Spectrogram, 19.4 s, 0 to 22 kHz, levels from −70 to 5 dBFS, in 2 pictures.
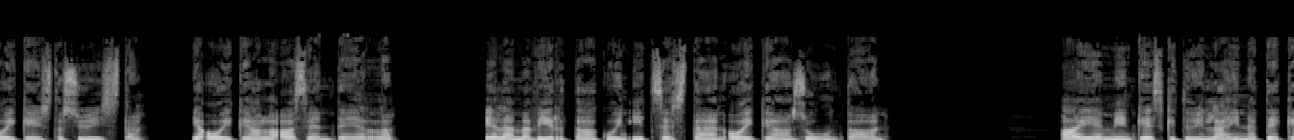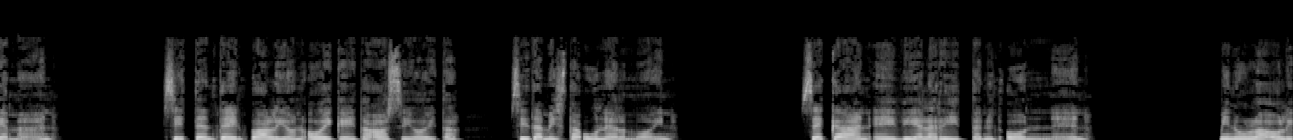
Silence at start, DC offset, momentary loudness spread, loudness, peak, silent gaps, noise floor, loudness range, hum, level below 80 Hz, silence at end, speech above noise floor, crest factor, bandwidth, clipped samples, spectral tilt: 0 s; under 0.1%; 10 LU; -17 LUFS; 0 dBFS; 1.18-1.43 s, 3.10-3.64 s, 6.76-7.44 s, 10.23-10.90 s, 14.86-15.68 s, 17.97-18.85 s; -64 dBFS; 2 LU; none; -58 dBFS; 0 s; 49 dB; 16 dB; 16.5 kHz; under 0.1%; -5 dB/octave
